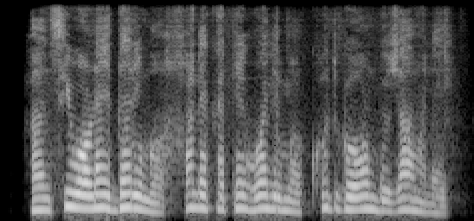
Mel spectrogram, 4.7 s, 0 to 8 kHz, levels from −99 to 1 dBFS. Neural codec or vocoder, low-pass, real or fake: codec, 44.1 kHz, 2.6 kbps, DAC; 7.2 kHz; fake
